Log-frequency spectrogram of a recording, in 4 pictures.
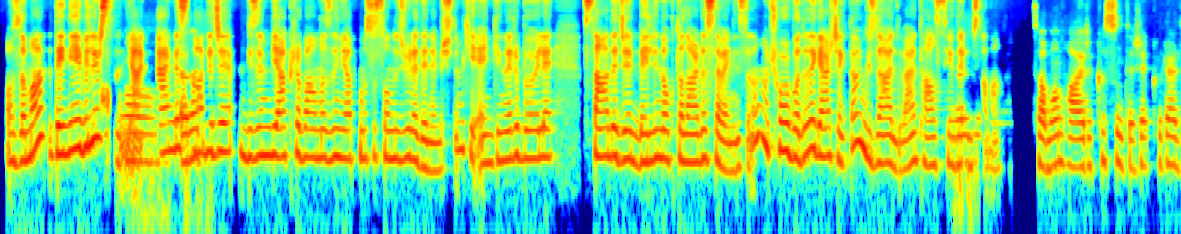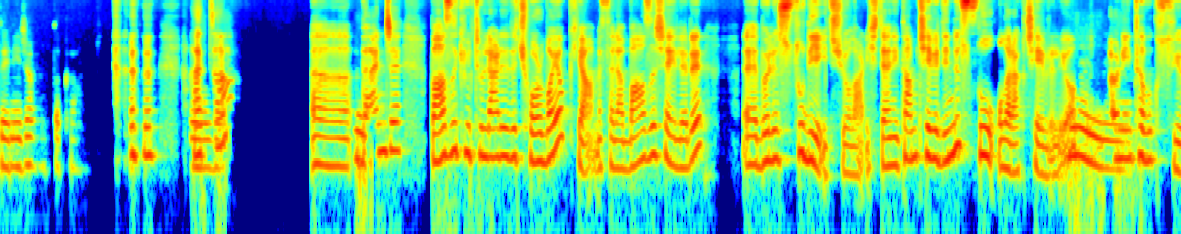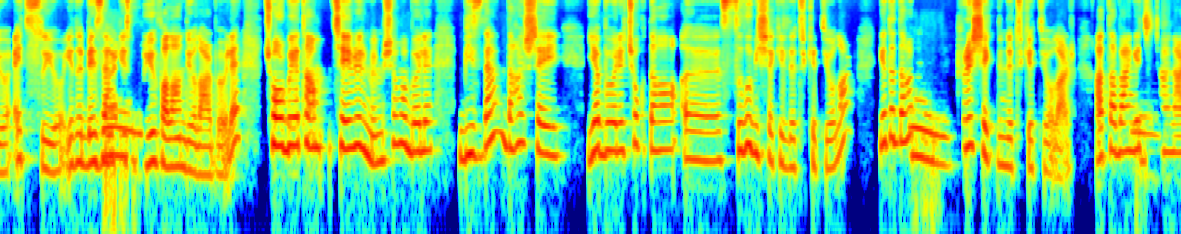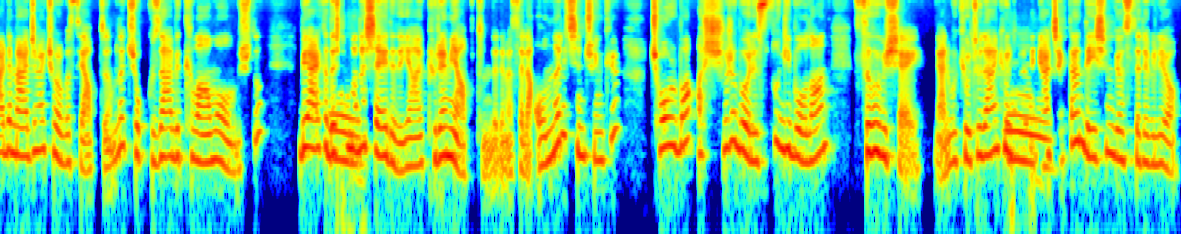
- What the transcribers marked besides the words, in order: tapping; unintelligible speech; distorted speech; chuckle; other background noise
- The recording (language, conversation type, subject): Turkish, unstructured, En sevdiğiniz çorba hangisi ve neden?
- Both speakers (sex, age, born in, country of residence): female, 25-29, Turkey, Italy; female, 30-34, Turkey, Netherlands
